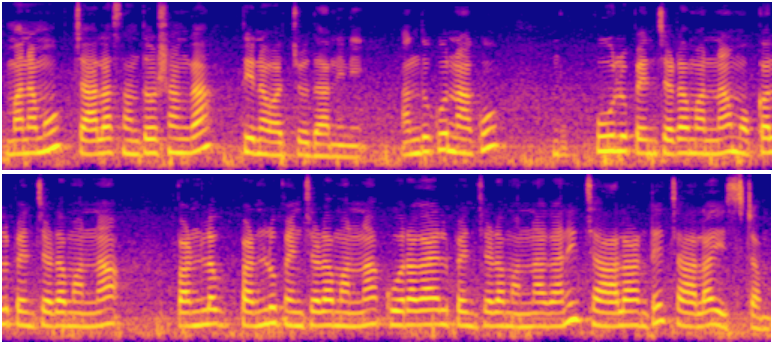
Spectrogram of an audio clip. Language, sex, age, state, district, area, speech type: Telugu, female, 18-30, Andhra Pradesh, Nandyal, rural, spontaneous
